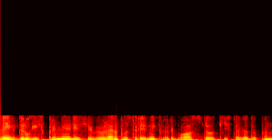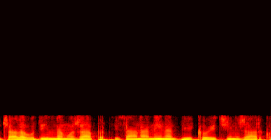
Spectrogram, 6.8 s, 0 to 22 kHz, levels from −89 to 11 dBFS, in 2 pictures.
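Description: Throughout, the speech carries the buzzy, gravelly roughness of the GSM full-rate codec at 13 kbps. The vocal tract is rebuilt from a filter driven by sparse, regular pulses, and nothing survives above 4 kHz. A spectrogram shows a hard ceiling at 4 kHz and smeared harmonics.

Just after "je bil le", from 1.43 to 1.50 s, GSM bit errors corrupt the decoder's filter, pitch or gain values, producing a brief squawk and gargle. The spectrogram shows a distorted smear lasting a few 20 ms frames.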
